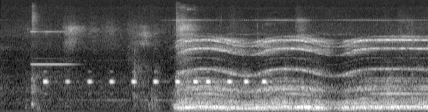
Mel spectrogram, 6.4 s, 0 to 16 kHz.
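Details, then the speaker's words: 2024 Audi e-tron, bought at auction as a non-runner with HV and pre-charge faults, now in drive after transistor repair: chimes, then a clean electric whine rising and falling with motor speed, loud with covers off but healthy. "That makes a lot of noise. Without all the covers on um the engine is noisy."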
